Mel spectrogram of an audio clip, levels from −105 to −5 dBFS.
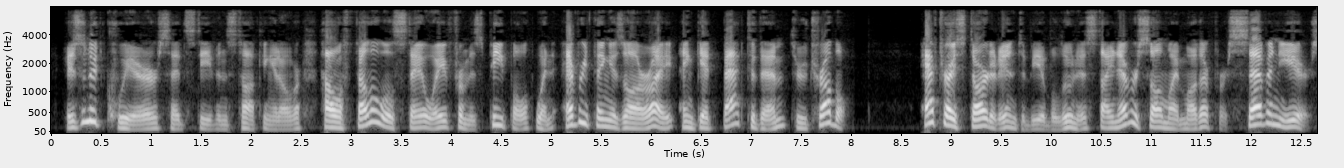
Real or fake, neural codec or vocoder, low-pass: real; none; 7.2 kHz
